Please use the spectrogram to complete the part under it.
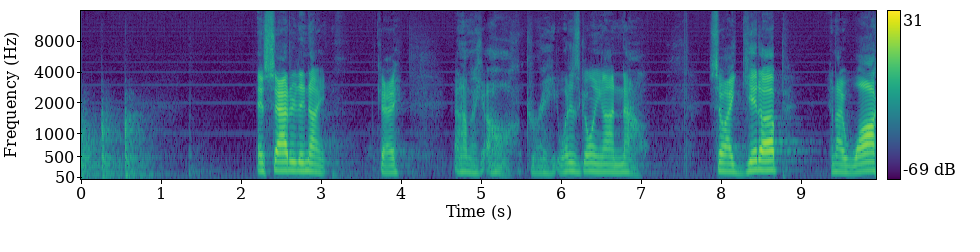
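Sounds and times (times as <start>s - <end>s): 
knocking on a door: 0.0s - 0.9s
speech: 2.2s - 4.0s, 4.7s - 7.1s, 7.9s - 9.9s.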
